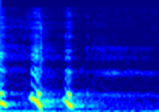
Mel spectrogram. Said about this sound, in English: Seriously, I had to take a sip on that one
